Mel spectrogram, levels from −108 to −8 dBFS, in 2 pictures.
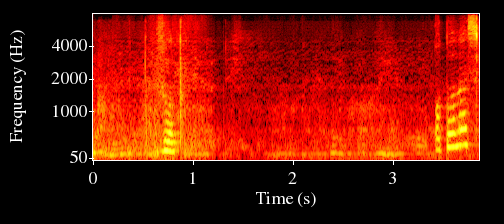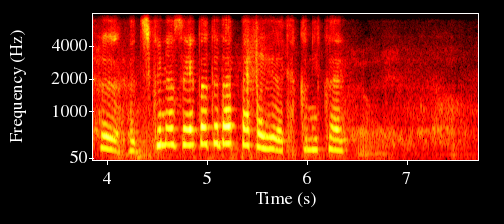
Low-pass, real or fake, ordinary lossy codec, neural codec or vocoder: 7.2 kHz; fake; Opus, 16 kbps; codec, 24 kHz, 0.9 kbps, WavTokenizer, small release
